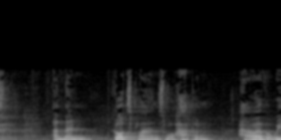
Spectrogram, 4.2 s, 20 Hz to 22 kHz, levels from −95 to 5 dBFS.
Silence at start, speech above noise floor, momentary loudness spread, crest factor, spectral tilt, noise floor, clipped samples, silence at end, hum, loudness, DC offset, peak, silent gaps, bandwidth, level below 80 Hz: 0 s; 24 dB; 20 LU; 20 dB; -7 dB/octave; -54 dBFS; under 0.1%; 0 s; none; -32 LUFS; under 0.1%; -12 dBFS; none; 11.5 kHz; -52 dBFS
